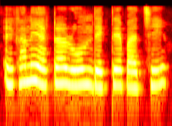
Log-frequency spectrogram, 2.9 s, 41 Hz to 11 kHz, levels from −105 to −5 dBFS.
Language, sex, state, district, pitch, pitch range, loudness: Bengali, female, West Bengal, Alipurduar, 255 Hz, 245-275 Hz, -13 LUFS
